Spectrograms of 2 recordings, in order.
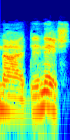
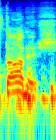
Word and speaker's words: Donish: Today we have on Danish. Did I pronounce that correctly? Yeah, it's Donish. Yeah, it's close. Donish.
